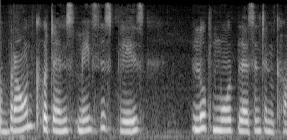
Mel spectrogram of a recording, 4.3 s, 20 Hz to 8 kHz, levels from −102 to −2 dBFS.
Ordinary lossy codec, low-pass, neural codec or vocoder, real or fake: none; 7.2 kHz; codec, 16 kHz in and 24 kHz out, 1.1 kbps, FireRedTTS-2 codec; fake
